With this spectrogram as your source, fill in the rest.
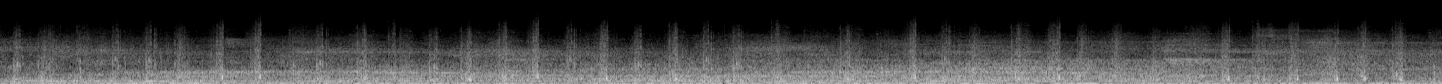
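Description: Heavy footsteps thud at a steady walking pace.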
